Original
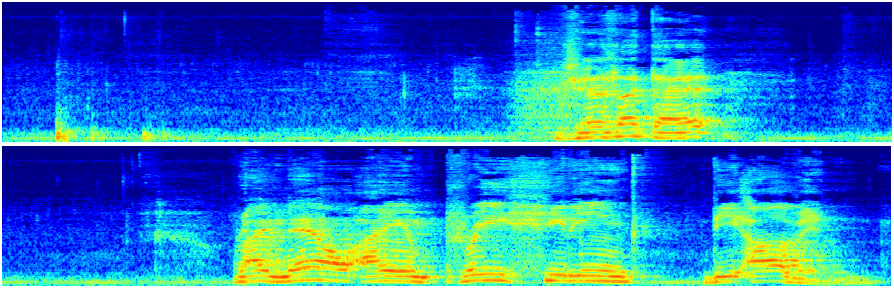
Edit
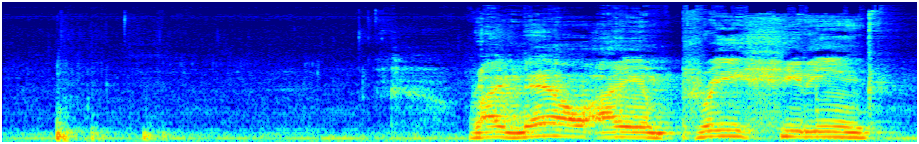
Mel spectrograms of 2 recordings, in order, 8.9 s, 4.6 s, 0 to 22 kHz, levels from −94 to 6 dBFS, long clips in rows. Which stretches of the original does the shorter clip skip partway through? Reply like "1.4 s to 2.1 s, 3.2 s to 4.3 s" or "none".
1.6 s to 4.9 s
